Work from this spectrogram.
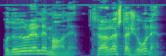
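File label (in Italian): "infrui", crespinese dialettale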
